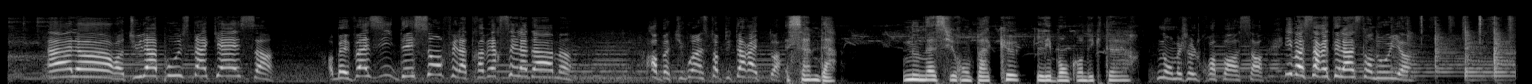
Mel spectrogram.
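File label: Loud Parisian Accent + Young Voice, Commercials, French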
